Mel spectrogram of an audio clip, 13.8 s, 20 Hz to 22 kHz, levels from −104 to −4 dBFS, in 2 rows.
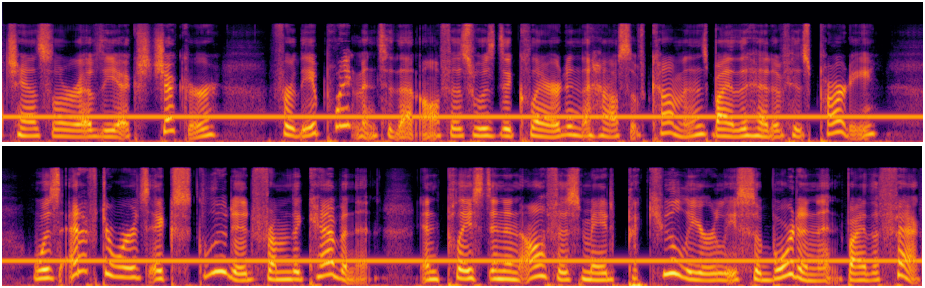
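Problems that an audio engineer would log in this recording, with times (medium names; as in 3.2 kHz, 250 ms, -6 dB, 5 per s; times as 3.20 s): whine 740 Hz -24 dBFS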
